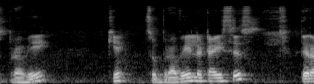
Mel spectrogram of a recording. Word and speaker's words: Bravais: and these are called Bravais lattices. ठीक है? I know some people call it Bravais lattice and all that, whatever. It's a French word. It's pronounced as Bravais.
